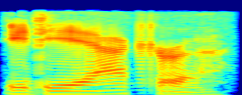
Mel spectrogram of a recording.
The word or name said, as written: Ediacara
